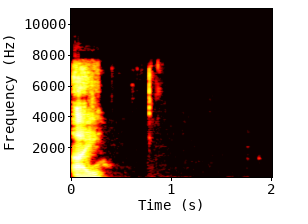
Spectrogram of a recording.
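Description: A man's voice ends a word at the start, then a single short click, a pen tapping on paper, about a second in; after that near silence.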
